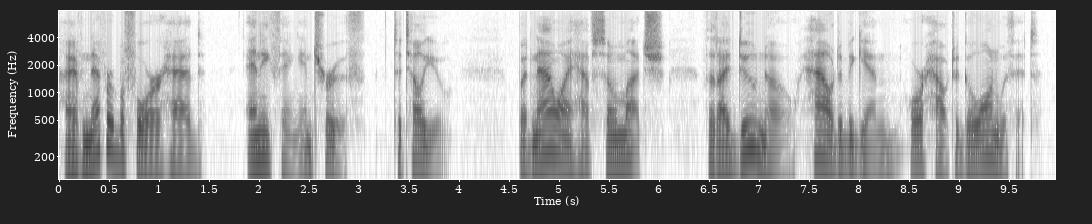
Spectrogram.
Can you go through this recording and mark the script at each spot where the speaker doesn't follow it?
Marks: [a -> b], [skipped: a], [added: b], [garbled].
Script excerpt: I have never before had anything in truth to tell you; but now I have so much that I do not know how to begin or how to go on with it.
I have never before had anything in truth to tell you; but now I have so much that I do [skipped: not] know how to begin or how to go on with it.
